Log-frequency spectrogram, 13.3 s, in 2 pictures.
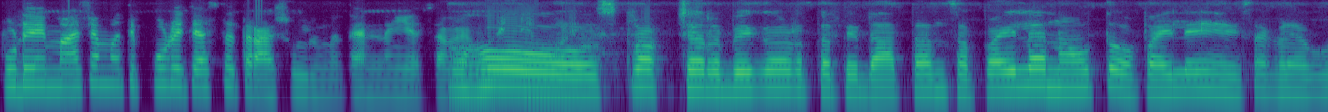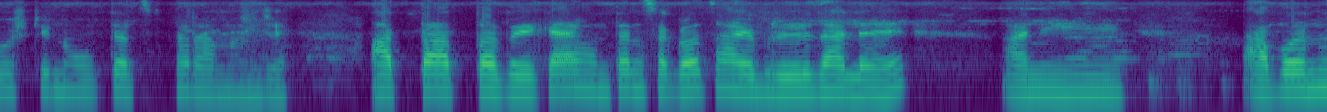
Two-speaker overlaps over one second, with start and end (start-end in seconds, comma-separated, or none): none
